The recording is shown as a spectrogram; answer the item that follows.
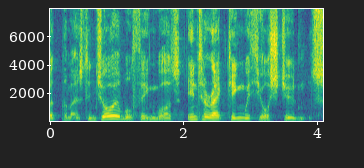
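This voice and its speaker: A man talks at a very slow pace. His pitch swings very widely. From Poland. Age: 80s+. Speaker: Holocaust survivor. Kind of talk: onstage interview. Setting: stage with audience.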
